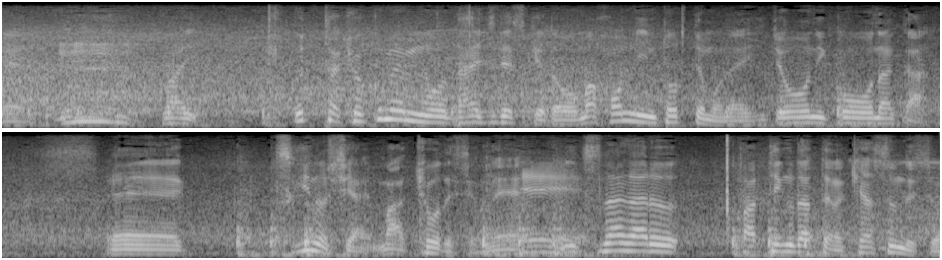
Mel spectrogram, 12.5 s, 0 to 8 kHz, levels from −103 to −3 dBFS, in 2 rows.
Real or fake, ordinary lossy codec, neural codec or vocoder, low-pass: real; none; none; 7.2 kHz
